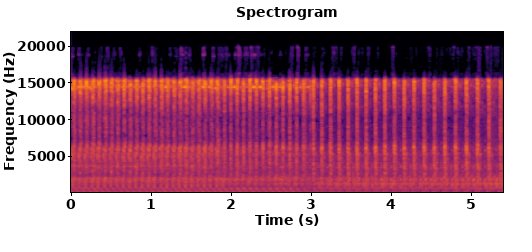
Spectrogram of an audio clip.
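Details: Field Marshal 5hp single-cylinder diesel engine, new engine with sound problem: fast, uneven thumping with hard clattering knocks each firing, rough; abnormal running noise, cause not confirmed.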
